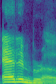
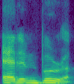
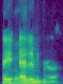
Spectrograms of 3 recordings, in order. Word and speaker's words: Edinburgh: not do anymore or Ed Edinburgh which Americans called Edinburough Edinboro or something oh yeah there there's a lot of these uh Edinburgh leester Lester Worchester Shire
